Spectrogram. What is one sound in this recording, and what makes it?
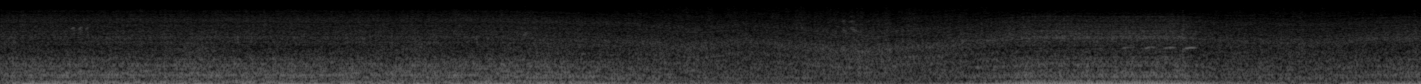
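A tractor engine rumbles steadily, growing louder near the end.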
